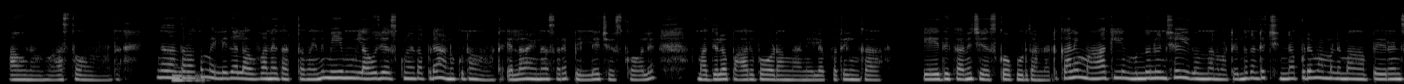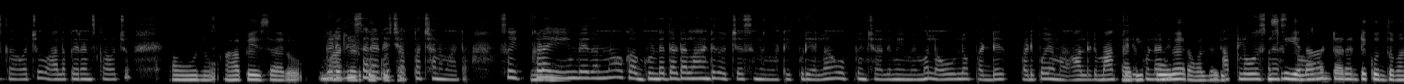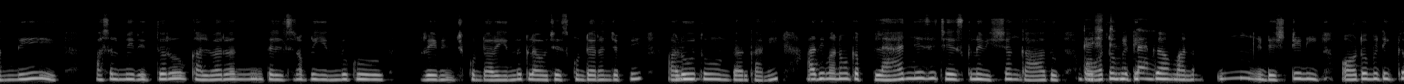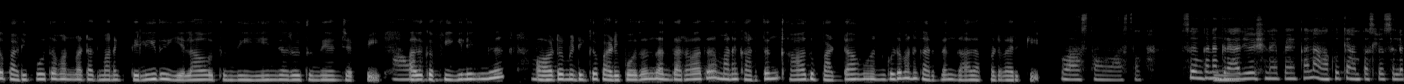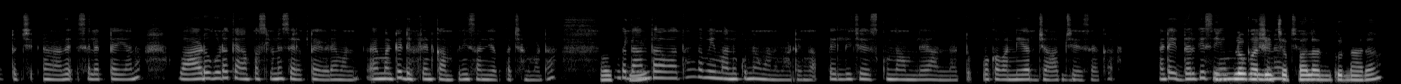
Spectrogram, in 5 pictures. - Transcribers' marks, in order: other background noise; tapping; in English: "లవ్"; in English: "లవ్"; in English: "పేరెంట్స్"; in English: "పేరెంట్స్"; in English: "సో"; in English: "లవ్‌లో"; in English: "ఆల్రెడీ"; in English: "ఆల్రెడీ"; in English: "క్లోజ్‌నెస్‌తో"; in English: "లవ్"; in English: "ప్లాన్"; in English: "ఆటోమేటిక్‌గా"; in English: "డెస్టిని ఆటోమేటిక్‌గా"; in English: "ఫీలింగ్ ఆటోమేటిక్‌గా"; in English: "సో"; in English: "గ్రాడ్యుయేషన్"; in English: "క్యాంపస్‌లో సెలెక్ట్"; in English: "సెలెక్ట్"; in English: "క్యాంపస్‌లోనే సెలెక్ట్"; in English: "డిఫరెంట్ కంపెనీస్"; in English: "వన్ ఇయర్ జాబ్"; in English: "సేమ్"
- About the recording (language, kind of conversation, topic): Telugu, podcast, సామాజిక ఒత్తిడి మరియు మీ అంతరాత్మ చెప్పే మాటల మధ్య మీరు ఎలా సమతుల్యం సాధిస్తారు?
